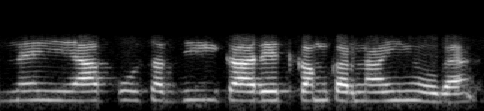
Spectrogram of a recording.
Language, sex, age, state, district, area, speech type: Hindi, female, 18-30, Bihar, Vaishali, rural, conversation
